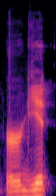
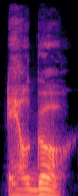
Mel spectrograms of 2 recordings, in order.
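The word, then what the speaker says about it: ergot: There's a few different ways you can pronounce it depending on your social standing, ranging from ergit to elgo. Being the disheveled pauper I am, I prefer ergit.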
